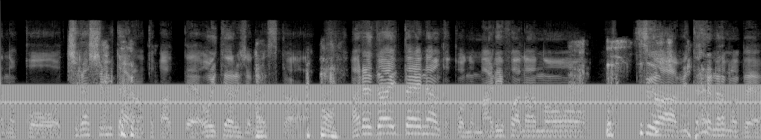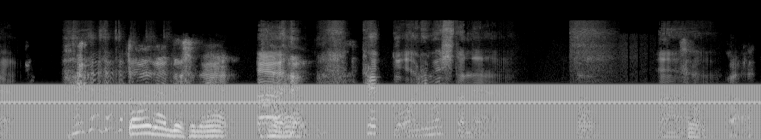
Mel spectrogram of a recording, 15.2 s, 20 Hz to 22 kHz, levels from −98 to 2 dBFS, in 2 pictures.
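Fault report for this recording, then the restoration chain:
mains buzz 60 Hz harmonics 30 −24 dBFS
whistle 1,100 Hz −26 dBFS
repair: notch filter 1,100 Hz, Q 30
hum removal 60 Hz, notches 30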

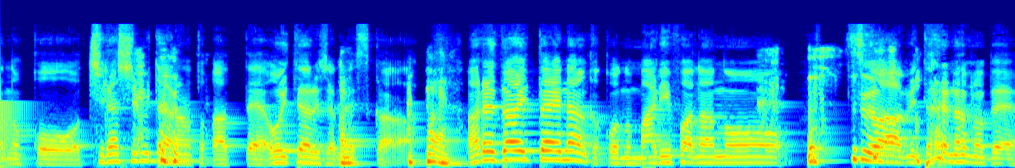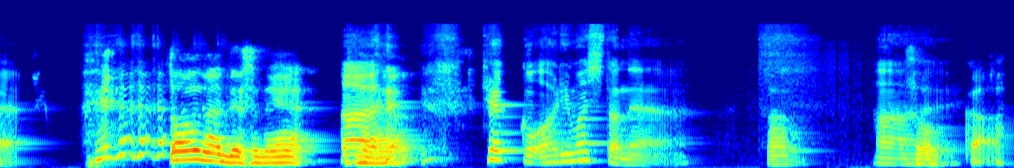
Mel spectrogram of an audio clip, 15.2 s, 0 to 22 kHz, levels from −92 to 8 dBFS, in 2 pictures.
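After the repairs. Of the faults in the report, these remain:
none of them is left

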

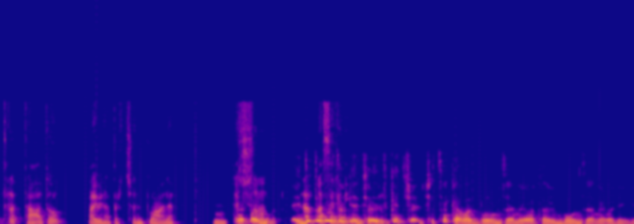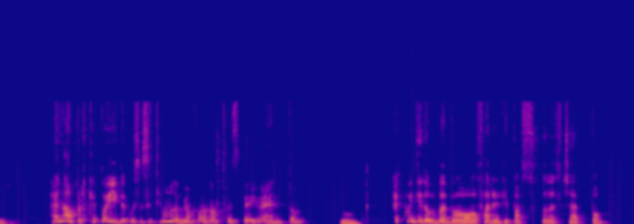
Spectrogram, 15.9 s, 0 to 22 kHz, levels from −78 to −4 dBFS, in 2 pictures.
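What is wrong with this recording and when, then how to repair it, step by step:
surface crackle 33 per second −39 dBFS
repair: click removal

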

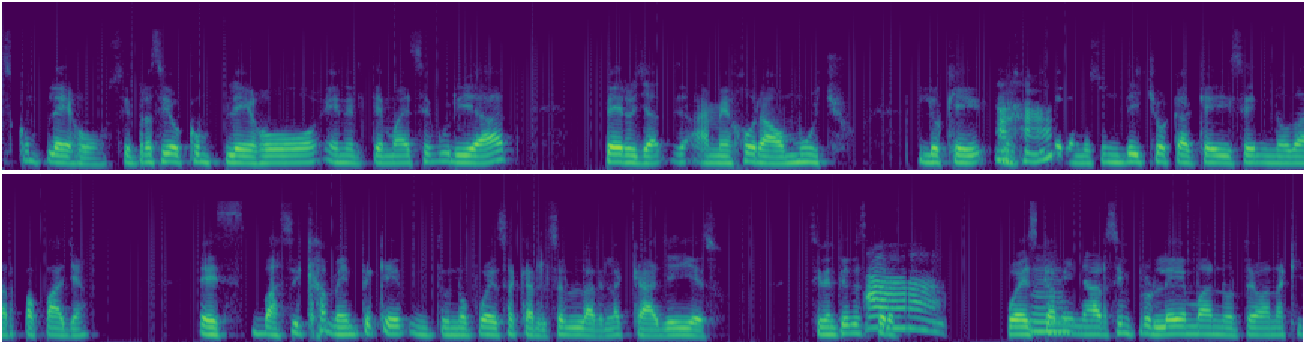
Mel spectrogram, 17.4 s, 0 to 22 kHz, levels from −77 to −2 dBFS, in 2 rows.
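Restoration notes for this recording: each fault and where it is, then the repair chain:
surface crackle 49 per second −32 dBFS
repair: click removal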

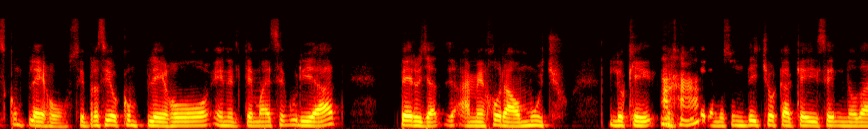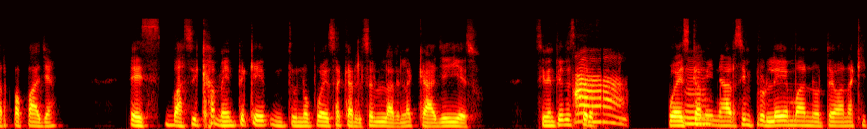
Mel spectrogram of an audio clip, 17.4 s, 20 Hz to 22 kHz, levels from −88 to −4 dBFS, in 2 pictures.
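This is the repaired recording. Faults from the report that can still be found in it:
none of them is left

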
